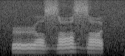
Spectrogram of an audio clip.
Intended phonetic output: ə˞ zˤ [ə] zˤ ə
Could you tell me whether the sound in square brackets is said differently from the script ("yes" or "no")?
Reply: no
